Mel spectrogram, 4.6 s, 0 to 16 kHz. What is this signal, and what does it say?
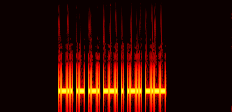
Morse code, heard as a keyed tone, about 40 wpm, 700 Hz. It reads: LARGELY
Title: LY Suffix - Top 100 Words with Base Words 40wpm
